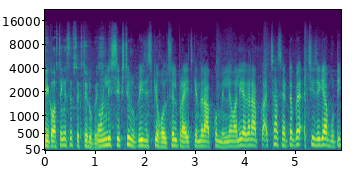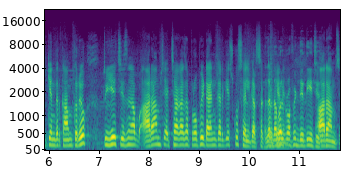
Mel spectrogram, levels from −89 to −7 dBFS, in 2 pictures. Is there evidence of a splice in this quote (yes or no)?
no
